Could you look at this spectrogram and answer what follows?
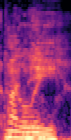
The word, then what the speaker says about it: Pulteney: It's pronounced Pulteney. Spelled Pulteney.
